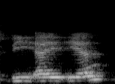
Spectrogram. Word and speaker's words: Baen: I don't know how you pronounce it. Baen Books, Baen.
